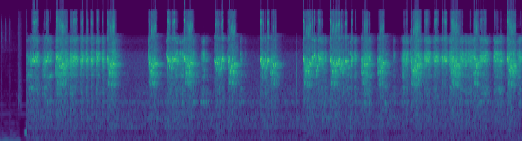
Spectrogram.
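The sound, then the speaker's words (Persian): Budgerigars chirp contentedly in a steady, busy stream of high, squeaky warbles and tweets, loud and nearly continuous with only brief pauses, no people talking. “با این صدا مرغ عشق ها میخوان بگن که سالم و شادن و همه چی خوبه.”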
